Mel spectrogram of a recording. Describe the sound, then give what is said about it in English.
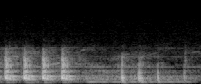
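Two sets of knocks on an office door, four quick raps, a short pause, then four more slightly spaced raps, solid, with no one speaking. “There was a knock on my door.”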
